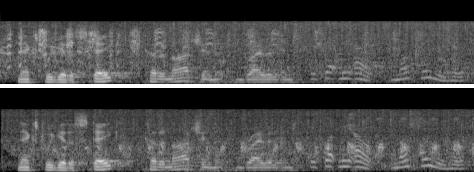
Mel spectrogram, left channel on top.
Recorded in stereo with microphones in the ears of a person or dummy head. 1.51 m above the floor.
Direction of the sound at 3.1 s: 75° right (ahead or behind).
